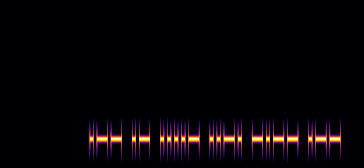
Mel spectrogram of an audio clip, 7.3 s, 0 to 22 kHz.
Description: Morse code, heard as a keyed tone, about 17 wpm, 700 Hz. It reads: WA4FYW
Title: USA Call Signs - 6 Characters - 17wpm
